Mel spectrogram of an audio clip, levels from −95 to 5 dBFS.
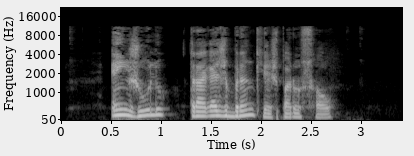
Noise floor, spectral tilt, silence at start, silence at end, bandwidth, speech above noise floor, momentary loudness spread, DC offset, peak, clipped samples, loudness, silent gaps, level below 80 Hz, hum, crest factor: -74 dBFS; -5.5 dB/octave; 0.5 s; 0.7 s; 11.5 kHz; 51 dB; 10 LU; under 0.1%; -6 dBFS; under 0.1%; -23 LUFS; none; -56 dBFS; none; 18 dB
